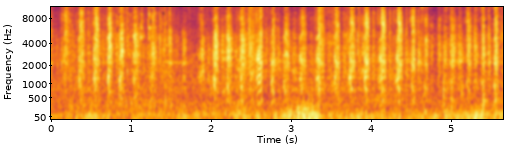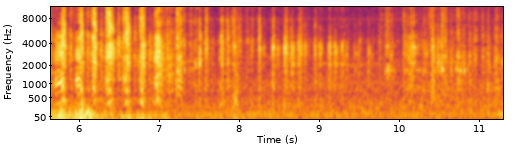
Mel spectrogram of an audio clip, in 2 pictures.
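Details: Tame, very excited fox, always pleased to see its keeper, giving rapid, breathy panting bursts about two or three per second with low thumps and a few soft whines; a person speaks nearby.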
